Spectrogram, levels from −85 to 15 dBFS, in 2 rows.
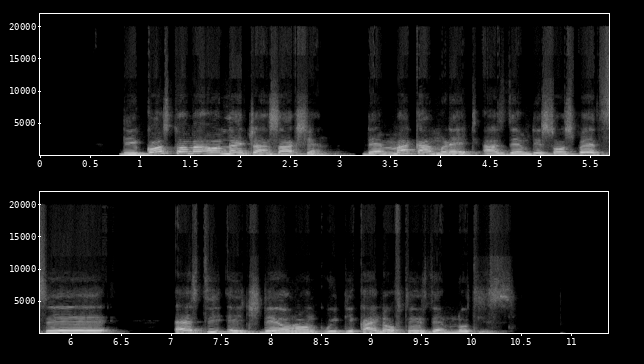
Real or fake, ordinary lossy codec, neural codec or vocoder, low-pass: real; Opus, 16 kbps; none; 19.8 kHz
